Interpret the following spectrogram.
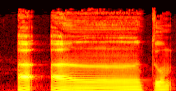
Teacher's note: أأنتم، یہ دونوں حمزہ جو حمزے ہیں ان کو تحقیق کے ساتھ پڑھنا ہے، یعنی کہ واضح پڑھنا ہے، نرم نہیں پڑھنا۔ اور نون ساکن کا یہاں اخفا ہے باریک، تم تا کو باریک پڑھیں گے، یہاں میم ساکن کا اظہار ہوگا، غنہ نہیں کریں گے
